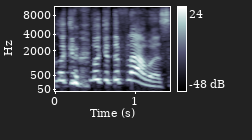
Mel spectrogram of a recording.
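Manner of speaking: Italian-sounding voice. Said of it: "You sounded Italian".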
